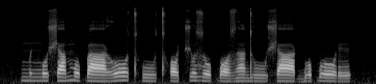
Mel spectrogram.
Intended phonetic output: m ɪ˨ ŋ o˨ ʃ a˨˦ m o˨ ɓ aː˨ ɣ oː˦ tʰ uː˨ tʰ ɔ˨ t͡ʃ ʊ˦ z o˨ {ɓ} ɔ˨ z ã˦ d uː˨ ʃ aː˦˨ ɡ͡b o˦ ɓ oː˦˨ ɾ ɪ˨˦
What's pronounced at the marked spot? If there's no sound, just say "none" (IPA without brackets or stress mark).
ɓ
